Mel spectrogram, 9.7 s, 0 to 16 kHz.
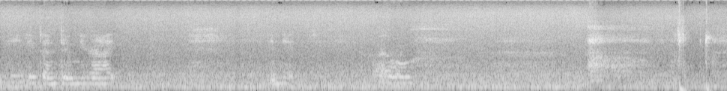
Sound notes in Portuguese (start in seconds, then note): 5.0 suspira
